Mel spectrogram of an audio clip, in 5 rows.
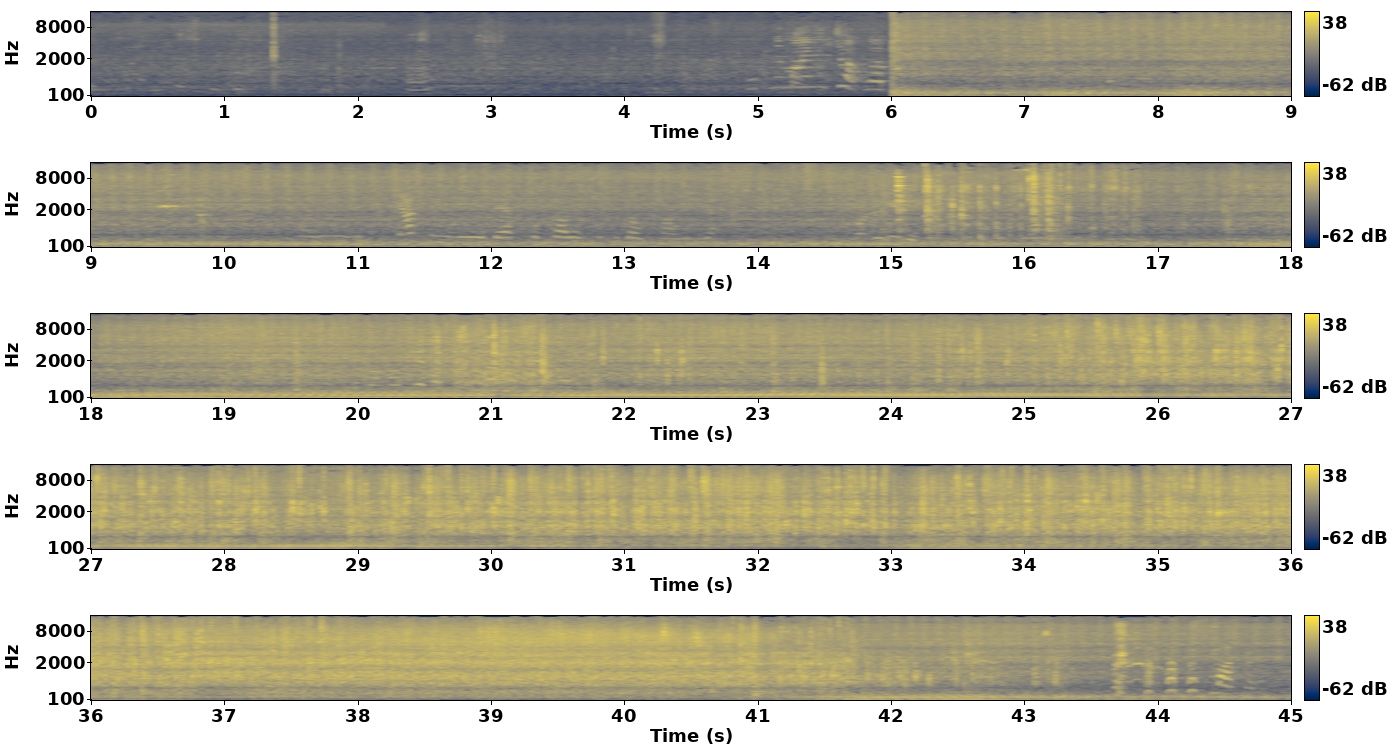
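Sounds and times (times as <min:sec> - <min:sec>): truck engine running: 0:06.0 - 0:45.0
rocks tumbling onto ground: 0:14.7 - 0:17.6, 0:19.2 - 0:44.2.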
